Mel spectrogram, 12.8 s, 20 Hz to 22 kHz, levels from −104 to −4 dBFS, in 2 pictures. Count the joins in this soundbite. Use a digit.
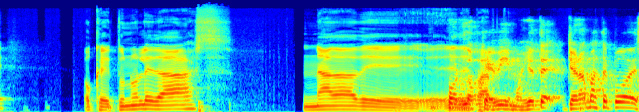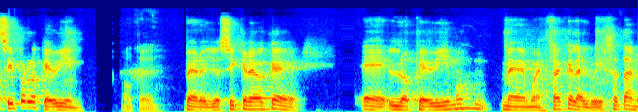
1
